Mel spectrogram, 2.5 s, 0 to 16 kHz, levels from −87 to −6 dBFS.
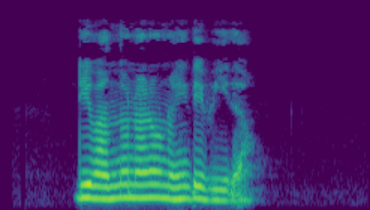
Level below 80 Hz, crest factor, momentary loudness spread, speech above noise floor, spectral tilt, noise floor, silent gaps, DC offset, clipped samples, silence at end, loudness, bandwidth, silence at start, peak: -72 dBFS; 16 dB; 11 LU; 51 dB; -6 dB/octave; -73 dBFS; none; under 0.1%; under 0.1%; 0.8 s; -23 LUFS; 10.5 kHz; 0.5 s; -8 dBFS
